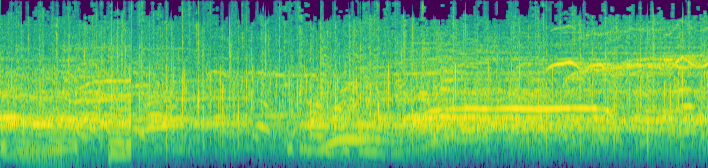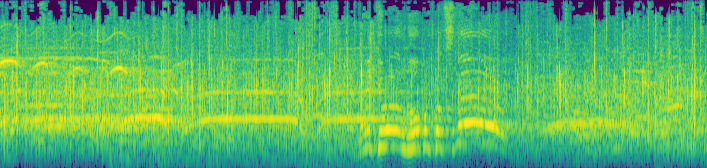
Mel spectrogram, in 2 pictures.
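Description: Concert crowd cheering, whooping and clapping as a live band's song ends; the music stops about a second in, leaving the crowd's cheers and applause.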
